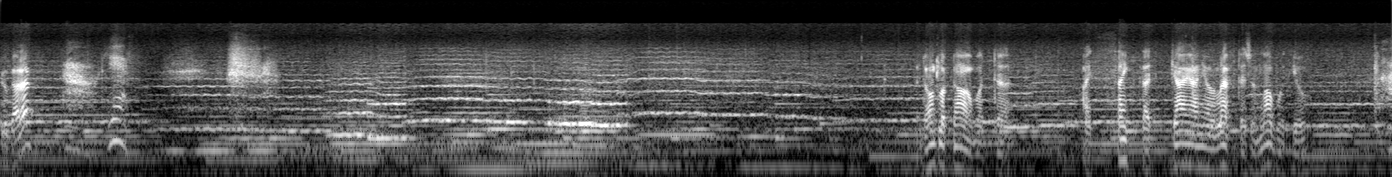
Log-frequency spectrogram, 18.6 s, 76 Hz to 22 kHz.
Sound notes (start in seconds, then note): 2.9 Esther exhales; 3.6 gentle music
